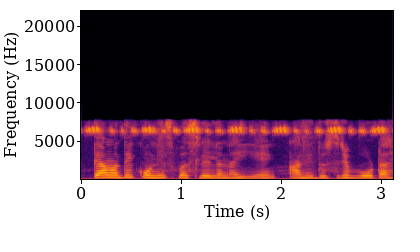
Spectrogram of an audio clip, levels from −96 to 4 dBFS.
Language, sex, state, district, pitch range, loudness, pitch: Marathi, female, Maharashtra, Pune, 240-285 Hz, -23 LUFS, 255 Hz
